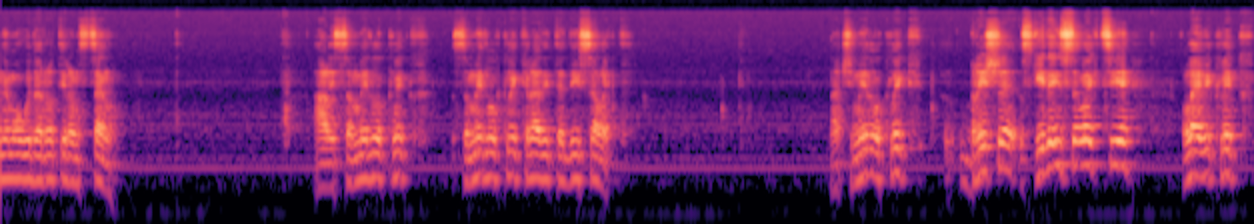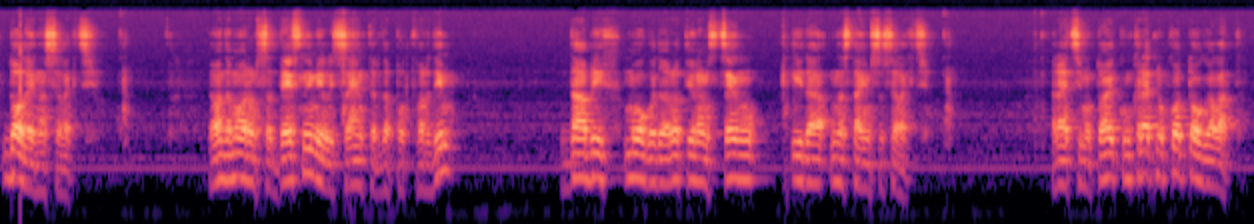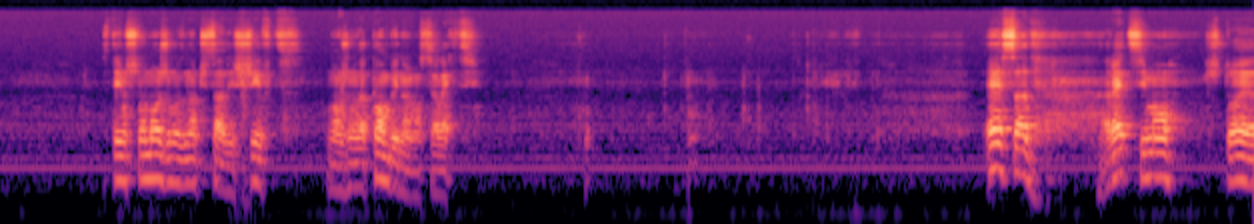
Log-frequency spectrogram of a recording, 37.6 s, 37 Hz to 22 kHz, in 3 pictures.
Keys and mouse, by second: 16.5-18.5 middle drag, 20.4 c, 23.3 middle click, 28.0 shift+click, 30.9-31.9 middle drag, 32.6 middle click.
